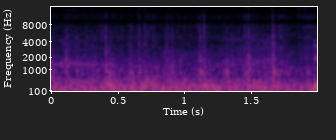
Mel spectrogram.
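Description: Heavy rain heard through a closed window: a steady wash of rainfall with irregular small taps of drops striking the glass.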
